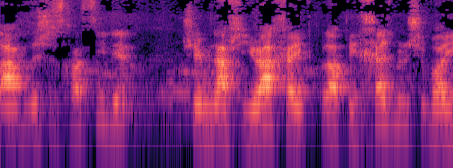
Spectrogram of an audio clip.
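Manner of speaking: ordinary delivery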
